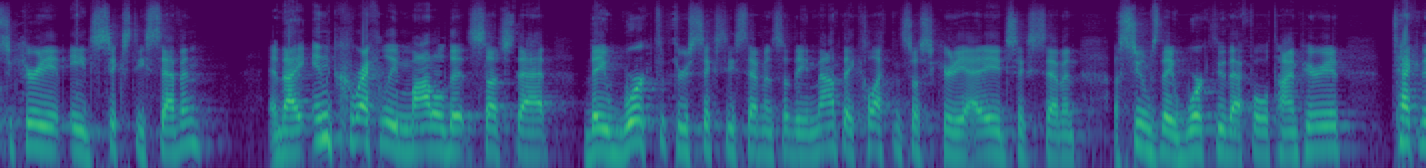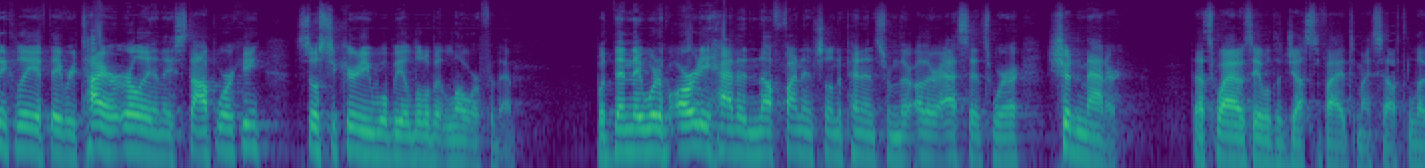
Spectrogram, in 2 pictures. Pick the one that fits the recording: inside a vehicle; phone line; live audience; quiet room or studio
live audience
